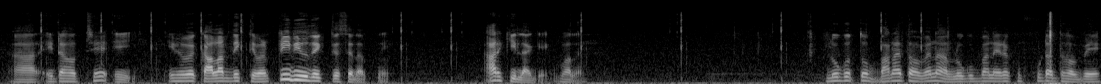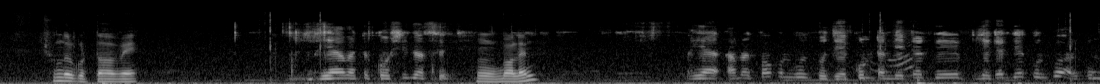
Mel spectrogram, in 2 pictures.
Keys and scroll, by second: 7.6 ctrl+alt+space, 9.0 ctrl+alt+space.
